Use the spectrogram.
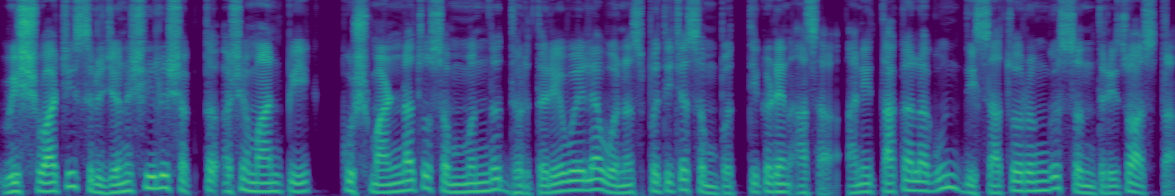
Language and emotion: Goan Konkani, neutral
